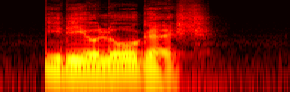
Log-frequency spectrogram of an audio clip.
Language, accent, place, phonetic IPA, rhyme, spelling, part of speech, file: German, Germany, Berlin, [ideoˈloːɡɪʃ], -oːɡɪʃ, ideologisch, adjective, De-ideologisch.ogg
- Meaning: ideological, ideologic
